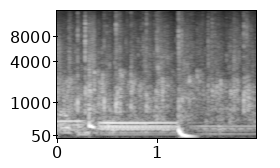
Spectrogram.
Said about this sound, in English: Jumaane Williams, can we give him a round of applause? Thank you, thank you.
